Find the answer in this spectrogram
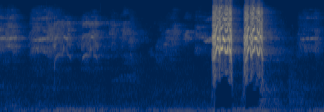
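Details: Green-cheeked conure pet bird with gentle high chattering warble for two seconds, then a pair of loud raspy squawks and a little more soft chatter.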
